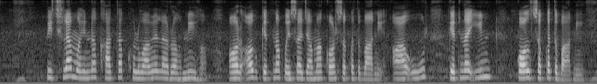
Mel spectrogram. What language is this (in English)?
Bhojpuri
